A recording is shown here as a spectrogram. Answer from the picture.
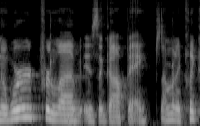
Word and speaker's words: agape: agape agape agape. Okay, well, he says it agape. I say agape. But either way, it's it you know what it means.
